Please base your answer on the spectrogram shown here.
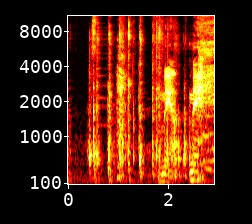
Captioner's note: camera crashing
